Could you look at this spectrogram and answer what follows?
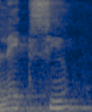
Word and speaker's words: lectio: Me salteo todo lo primero que es la lectura, que es la lectio, así se pronuncia.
